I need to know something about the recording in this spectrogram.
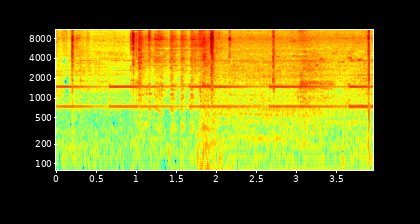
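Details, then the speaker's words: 2008 Ford Fusion 2.3 after an oil and filter-cartridge change and a rebuilt transmission: dash chimes, a short crank, then a quick catch into a smooth even idle. The oil light goes off; the check-engine light shows P0420 catalytic converter. "So, alright, so it's running. Oil light's off, which I like to see."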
